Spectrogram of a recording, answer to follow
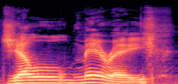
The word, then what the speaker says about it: Jelmer: butcher your name I'm sure of it is gel mirre hello hello is that those that vaguely right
